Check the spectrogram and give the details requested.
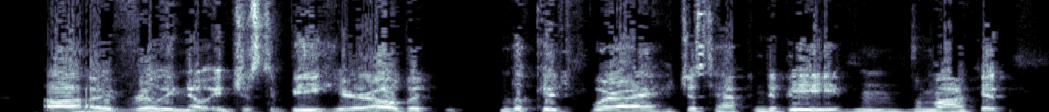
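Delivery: casual nonchalance. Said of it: "a very casual, nonchalant".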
